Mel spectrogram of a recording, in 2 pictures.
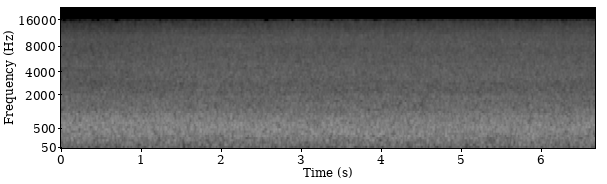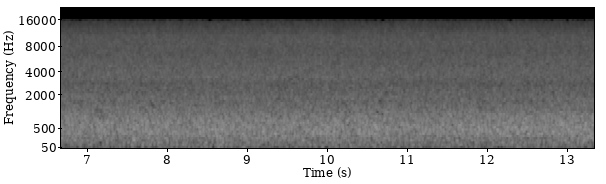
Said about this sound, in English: I'm going to take a whiz into the waterfall.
